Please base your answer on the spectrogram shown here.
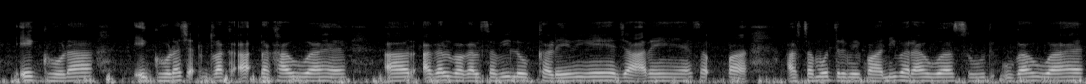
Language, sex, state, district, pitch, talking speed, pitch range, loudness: Hindi, female, Goa, North and South Goa, 170 Hz, 165 wpm, 165-175 Hz, -22 LUFS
